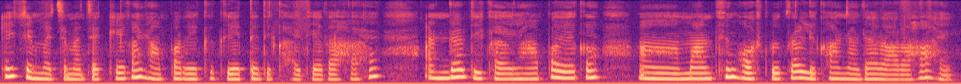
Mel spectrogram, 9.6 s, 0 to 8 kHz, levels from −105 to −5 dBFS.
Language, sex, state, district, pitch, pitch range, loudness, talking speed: Hindi, female, Rajasthan, Jaipur, 200 Hz, 185-225 Hz, -19 LUFS, 155 wpm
